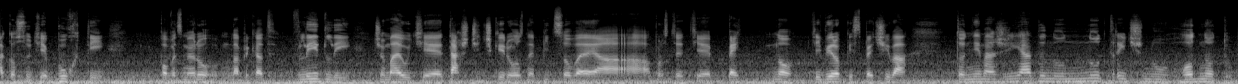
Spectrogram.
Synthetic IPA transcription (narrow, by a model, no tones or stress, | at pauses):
akɔsuːt̪ɪɛbuxt̪ipɔʋɛd͡zmɛɾɔnapɾiːklad̪vliːd̪lit͡ʃɔmajuːt̪ɪɛt̪aʃcit͡ʃkiɾʊɔznɛpit͡sɔʋɛːaa̰pɾɔscɛt̪ɪɛpɛnɔt̪ɪɛʋiːɾɔpkispɛt͡ʃiːʋa | t̪ɔɲɛmaːʒɪad̪nuːnut̪ɾit͡ʃnuːɦɔd̪nɔt̪u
